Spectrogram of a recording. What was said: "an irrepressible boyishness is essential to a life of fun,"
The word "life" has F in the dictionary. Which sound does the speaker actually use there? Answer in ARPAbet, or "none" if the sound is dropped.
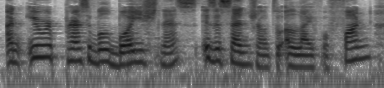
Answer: F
